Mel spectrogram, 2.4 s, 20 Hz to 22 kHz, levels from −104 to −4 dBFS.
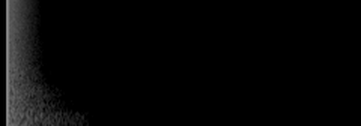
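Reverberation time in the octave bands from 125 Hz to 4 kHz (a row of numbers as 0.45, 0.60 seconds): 0.95, 0.95, 0.70, 0.60, 0.45, 0.35 seconds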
